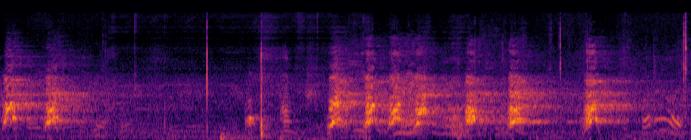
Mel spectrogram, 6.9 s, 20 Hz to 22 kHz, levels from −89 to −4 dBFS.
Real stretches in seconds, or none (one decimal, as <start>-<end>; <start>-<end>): 0.0-1.1; 3.5-4.2; 4.7-6.9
